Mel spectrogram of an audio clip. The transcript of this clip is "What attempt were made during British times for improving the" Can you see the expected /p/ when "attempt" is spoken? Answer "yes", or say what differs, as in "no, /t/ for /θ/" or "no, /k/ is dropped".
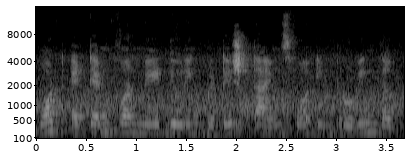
yes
